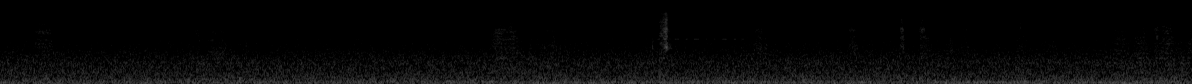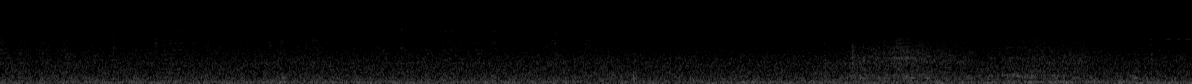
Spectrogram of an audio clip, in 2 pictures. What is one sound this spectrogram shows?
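A brush taps and scrapes softly on paper.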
